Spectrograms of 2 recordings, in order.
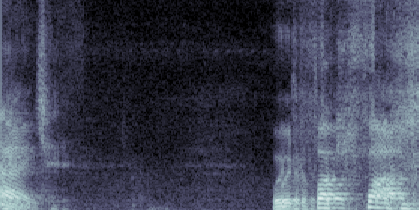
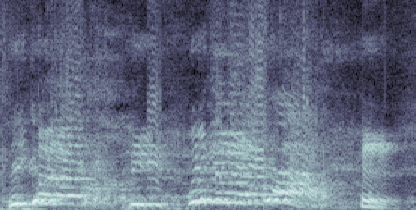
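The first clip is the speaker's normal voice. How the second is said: mock shout; 13 semitones higher than usual. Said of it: "I was like".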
